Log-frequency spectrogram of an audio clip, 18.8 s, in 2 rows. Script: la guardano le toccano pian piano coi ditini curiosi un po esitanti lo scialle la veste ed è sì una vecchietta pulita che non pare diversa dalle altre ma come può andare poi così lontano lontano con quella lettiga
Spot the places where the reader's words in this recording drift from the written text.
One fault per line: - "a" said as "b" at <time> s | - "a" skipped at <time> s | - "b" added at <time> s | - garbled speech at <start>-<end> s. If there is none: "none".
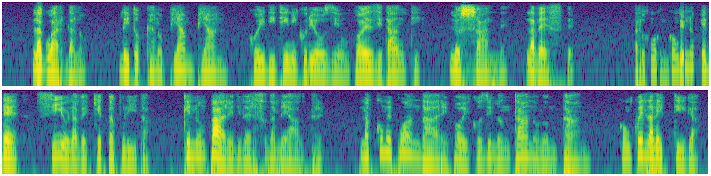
- garbled speech at 8.4-9.2 s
